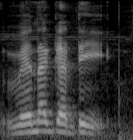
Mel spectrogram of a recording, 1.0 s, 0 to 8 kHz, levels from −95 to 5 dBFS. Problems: none marked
